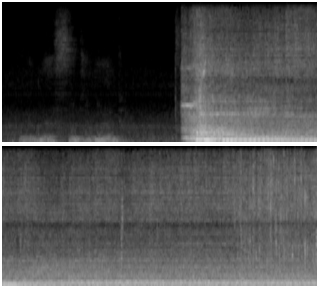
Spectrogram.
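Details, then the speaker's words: Electric fuel pump after a new harder motor shaft was machined because bearings chewed up the old one: kicks on after a silent pause with a harsh, gravelly whir and rattle over its hum; still noisy, cause not confirmed. "The pump sounds much much much mobile."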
